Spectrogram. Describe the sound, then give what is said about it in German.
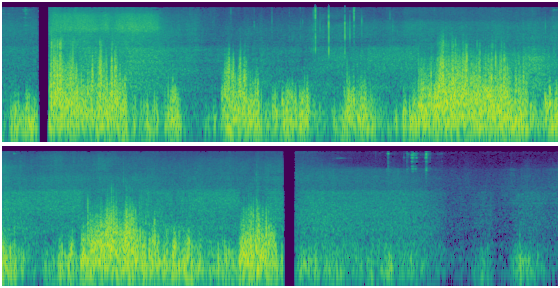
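Strong wind buffets the microphone on a very windy day at a beach, while waves are being recorded on a walk, in loud, rumbling gusts that surge and fade repeatedly, then drop to a softer, quieter wind after a brief cut near the end. “Okay, ja, ich wollte jetzt eigentlich nur die Wellen aufnehmen, aber ja, heute ist ein sehr windiger Tag.”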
